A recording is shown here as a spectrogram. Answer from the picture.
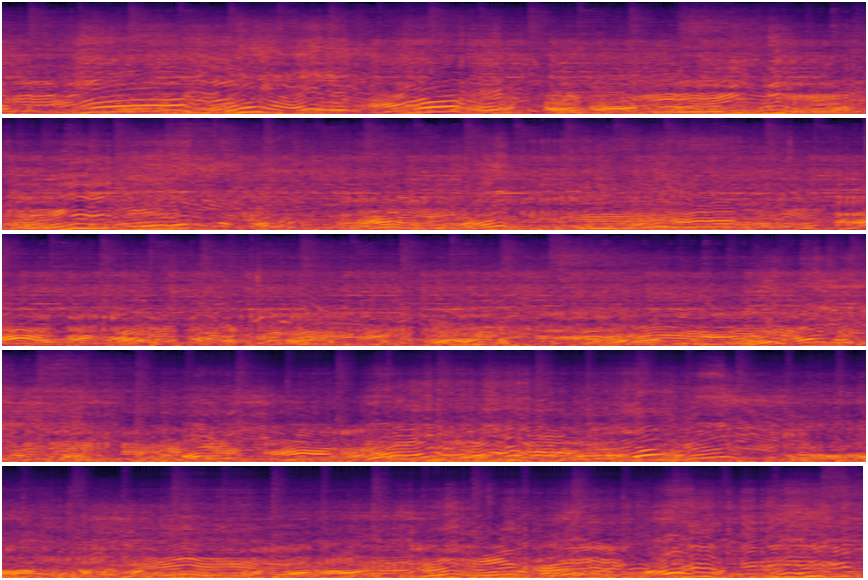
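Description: Off-road motorcycle engine revving hard, its pitch rising and falling over and over as the rider works the throttle over rough, rocky racing ground, with music playing underneath.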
